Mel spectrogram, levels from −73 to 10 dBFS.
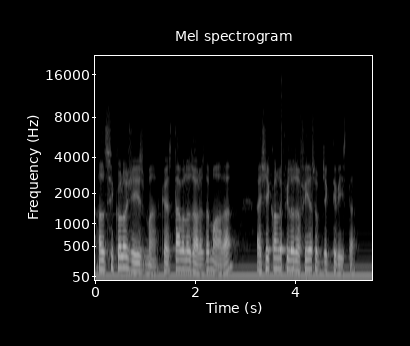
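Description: A steady 60 Hz mains hum runs under the speech throughout, loud relative to it, from a ground loop or transformer; its fixed pitch separates it from broadband rumble.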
